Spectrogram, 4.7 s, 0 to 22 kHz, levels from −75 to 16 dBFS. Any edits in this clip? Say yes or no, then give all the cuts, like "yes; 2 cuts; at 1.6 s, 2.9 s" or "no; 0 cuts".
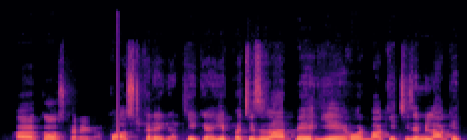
no; 0 cuts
